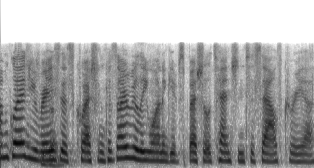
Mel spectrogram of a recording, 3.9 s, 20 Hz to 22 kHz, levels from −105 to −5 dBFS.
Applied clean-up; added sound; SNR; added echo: none; none; none; none.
